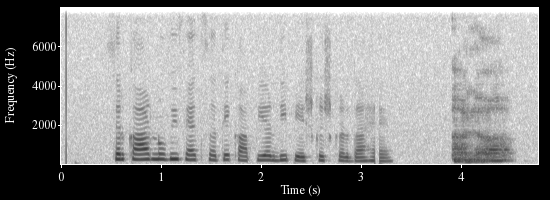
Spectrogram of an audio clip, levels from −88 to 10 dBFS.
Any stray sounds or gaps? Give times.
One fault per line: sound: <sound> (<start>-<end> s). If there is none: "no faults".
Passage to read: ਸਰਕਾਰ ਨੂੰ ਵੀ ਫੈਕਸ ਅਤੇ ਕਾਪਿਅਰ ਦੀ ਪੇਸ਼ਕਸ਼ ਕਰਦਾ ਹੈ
sound: dropout (3.1-3.2 s)
sound: throat clearing (3.9-4.6 s)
